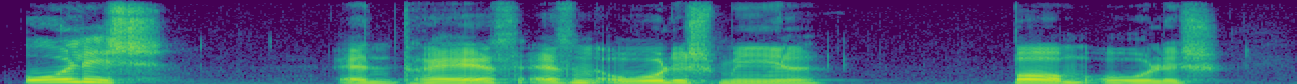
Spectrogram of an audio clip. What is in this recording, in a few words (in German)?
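"oolisch", wittlicher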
